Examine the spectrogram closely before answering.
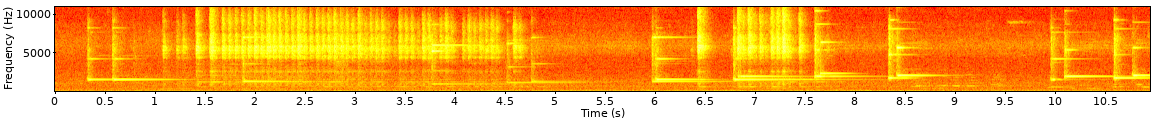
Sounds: speech, music

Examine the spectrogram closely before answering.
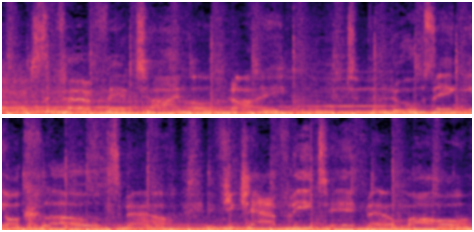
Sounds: music

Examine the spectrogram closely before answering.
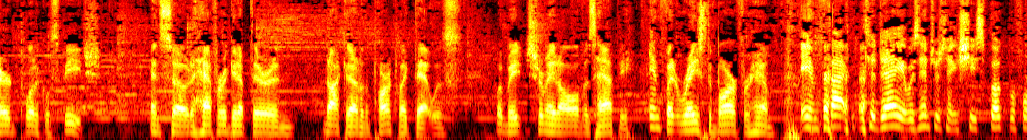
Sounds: speech, music, narration, conversation, man speaking

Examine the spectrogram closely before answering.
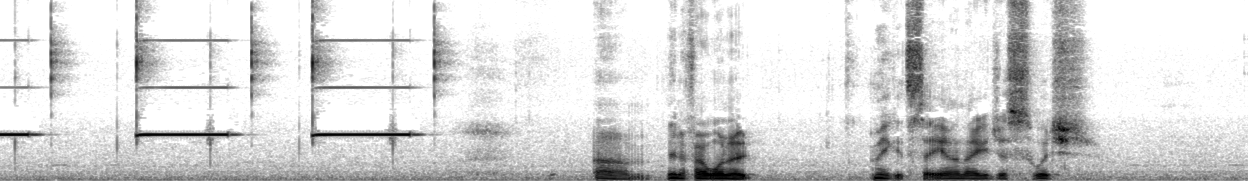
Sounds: smoke detector, speech

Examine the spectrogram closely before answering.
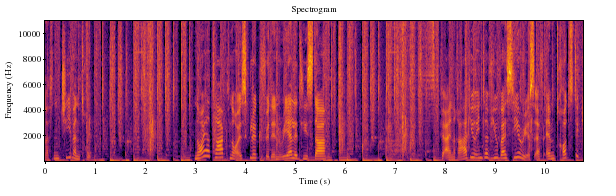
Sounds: music, speech

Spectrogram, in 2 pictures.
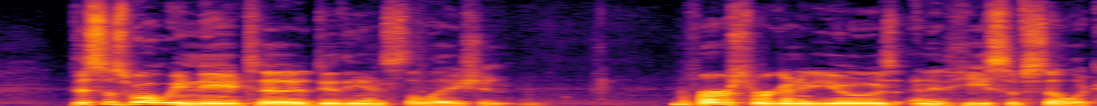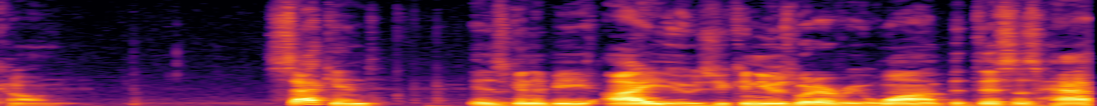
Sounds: speech

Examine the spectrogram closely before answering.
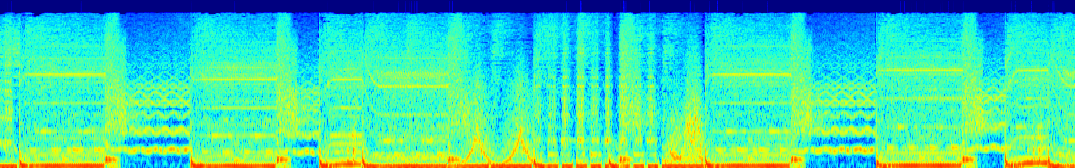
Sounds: dubstep, music, electronic music

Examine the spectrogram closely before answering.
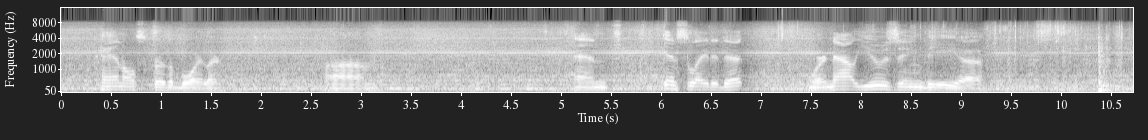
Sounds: speech, outside, urban or man-made

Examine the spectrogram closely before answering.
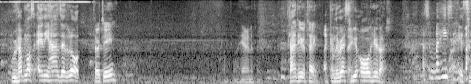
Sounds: speech

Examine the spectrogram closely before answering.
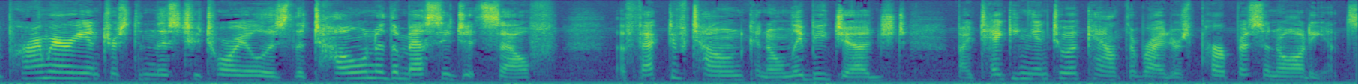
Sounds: speech

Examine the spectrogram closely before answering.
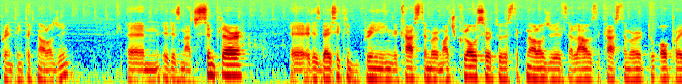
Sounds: speech, music

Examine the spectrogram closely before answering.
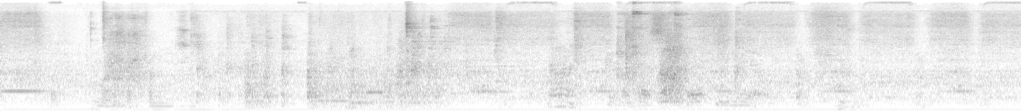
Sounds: speech, printer

